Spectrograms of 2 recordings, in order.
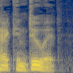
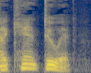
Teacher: Interestingly, even though both words contain the same letter a, the pronunciation changes. In can, the A has a lighter sound, almost like an E, while in can't, it leans into a deeper, more open A. So, you get something like I can do it, sounding almost like I can and I can't do it with a more dramatic a.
